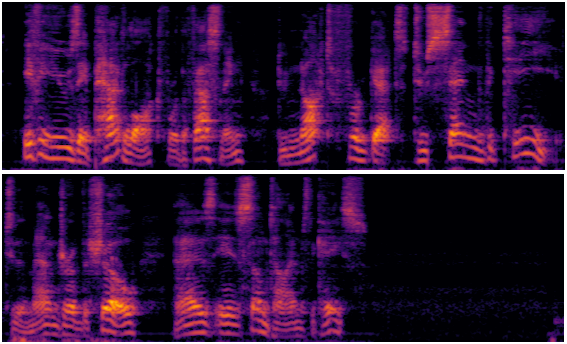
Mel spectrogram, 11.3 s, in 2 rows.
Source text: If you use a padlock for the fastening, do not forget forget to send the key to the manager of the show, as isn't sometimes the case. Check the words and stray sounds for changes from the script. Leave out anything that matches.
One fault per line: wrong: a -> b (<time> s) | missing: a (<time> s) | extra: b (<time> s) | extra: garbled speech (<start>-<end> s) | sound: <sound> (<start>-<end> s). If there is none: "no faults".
missing: forget (4.1 s)
wrong: isn't -> is (7.8 s)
